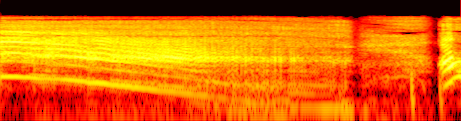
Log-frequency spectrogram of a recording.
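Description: A woman's long high-pitched wail with no words, sliding steadily down in pitch for about a second and a half and fading out near the end.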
